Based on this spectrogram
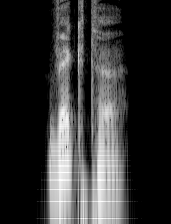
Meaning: inflection of wecken: 1. first/third-person singular preterite 2. first/third-person singular subjunctive II
- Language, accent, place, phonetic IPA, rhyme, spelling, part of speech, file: German, Germany, Berlin, [ˈvɛktə], -ɛktə, weckte, verb, De-weckte.ogg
